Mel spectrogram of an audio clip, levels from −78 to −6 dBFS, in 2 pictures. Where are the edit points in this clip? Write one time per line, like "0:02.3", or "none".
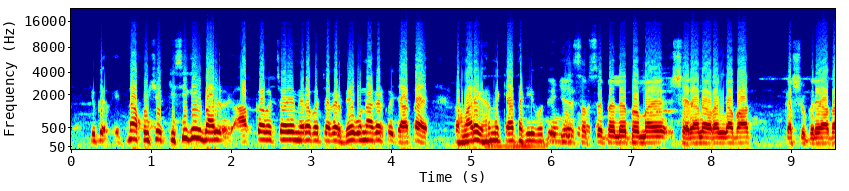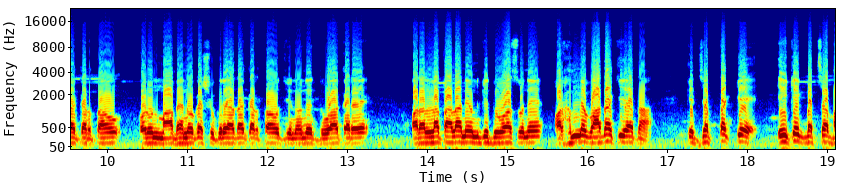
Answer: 0:06.2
